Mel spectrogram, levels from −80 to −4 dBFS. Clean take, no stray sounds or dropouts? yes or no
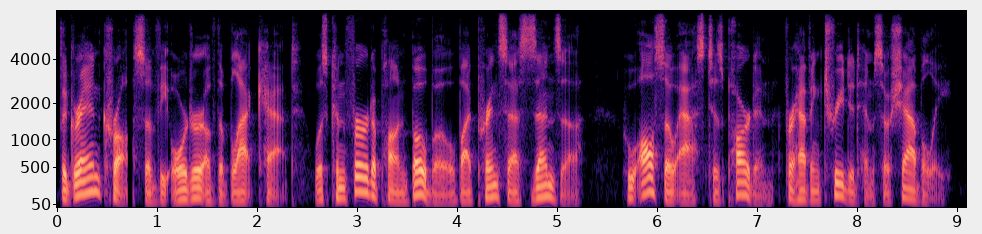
no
